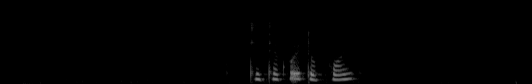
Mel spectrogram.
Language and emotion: Russian, neutral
